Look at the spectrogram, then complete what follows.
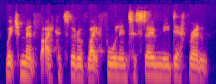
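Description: A woman from England, an actor telling her story as an interview guest in chatty, animated bursts full of fillers and restarts. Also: low voice, fairly quick, breathy edge, no room sound. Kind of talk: casual interview chat. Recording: dull lo-fi recording.

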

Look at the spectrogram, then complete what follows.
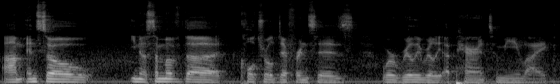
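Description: A man's voice: fairly low pitch, level tone, moderate pace, a little hiss or hum. A young man hosting a casual chat, rambling with many "um"s and "you know"s. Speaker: host, English teacher.

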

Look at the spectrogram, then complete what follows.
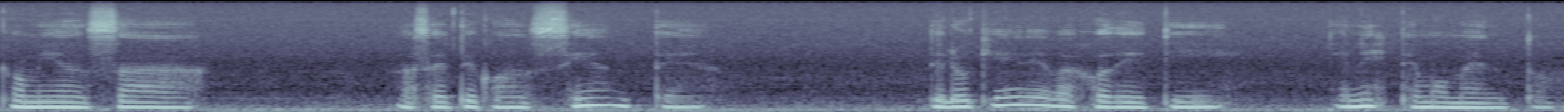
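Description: A woman guiding a meditation in a calm, gentle, measured way, with a soft voice that turns breathy at phrase ends. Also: mid-range voice, a little hiss or hum, low-quality recording. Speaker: meditation guide. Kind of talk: guided meditation narration.

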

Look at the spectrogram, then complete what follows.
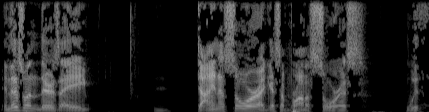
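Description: A man hosting a podcast, giving casual, wry comedic commentary in a deadpan way. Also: mid-range voice, unhurried, dry recording. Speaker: podcast host. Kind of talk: casual comedic commentary, explaining comic strips.

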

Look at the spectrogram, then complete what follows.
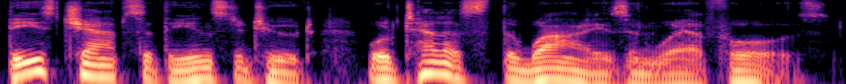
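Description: A man's voice: extremely low pitch, very animated, measured pace, darkish tone, slightly rough, no room sound, heavily acted. Brief: cocky upper-class adventurer, read by a male narrator, pompous and breezy, dry close sound. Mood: jaunty. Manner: jaunty, upper-class bluster. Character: pompous, bluff gentleman explorer.

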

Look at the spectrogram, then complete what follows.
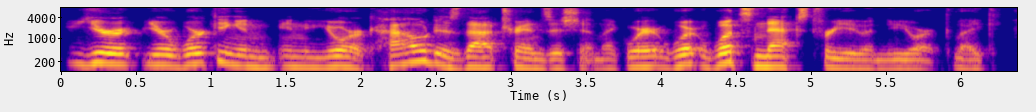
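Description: A man's voice: on the high side, unhurried, vocal fry, fairly bright tone. A man from the northeastern United States interviewing a chef, asking long, enthusiastic questions with frequent restarts. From Newport, Rhode Island area of the US. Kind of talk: conversational interview.

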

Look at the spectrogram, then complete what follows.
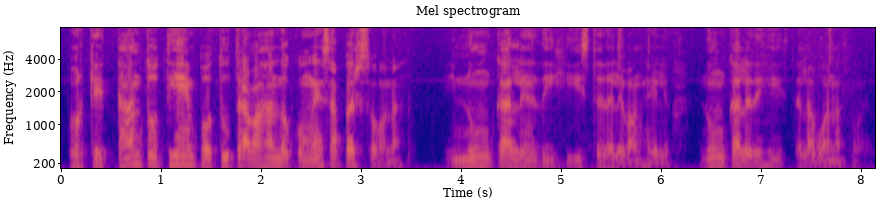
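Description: A man's voice: medium pitch, fairly even intonation, unhurried, darkish tone. A man speaking with passion and emphasis about his faith in a conversation. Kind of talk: earnest conversational preaching.

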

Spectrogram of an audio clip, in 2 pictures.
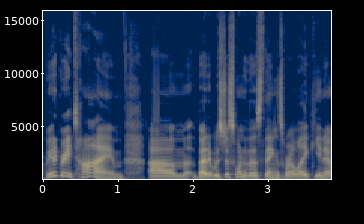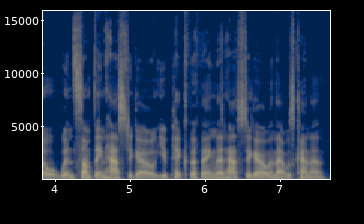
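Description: Lady podcaster, slightly low voice, super informal and candid, lots of little asides. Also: fairly quick, a bit bright, smooth. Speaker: writing coach and podcaster. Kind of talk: casual chat.

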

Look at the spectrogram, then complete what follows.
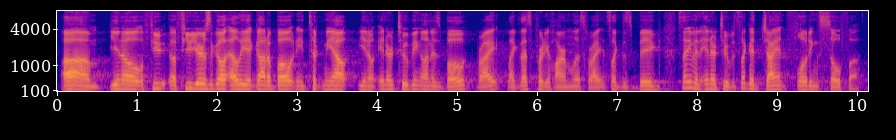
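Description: Animated male preacher in a reverberant hall. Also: fairly high pitch, fast, few pauses, clean tone. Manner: animated, self-mocking storyteller with big swings in loudness. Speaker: pastor. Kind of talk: storytelling sermon. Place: church sanctuary with long reverb.

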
